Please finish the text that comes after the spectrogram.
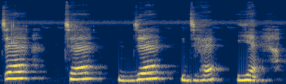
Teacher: आपको ऐसे नहीं लग रहा जैसे आप थोड़ा सा जैसे इस प्रकार जब बोलते हो सांस है ना ऐसे स्पर्श कर रही है। मतलब स्पर्श करने के साथ में से घर्षण सा हो रहा है। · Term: स्पर्श संघर्षी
